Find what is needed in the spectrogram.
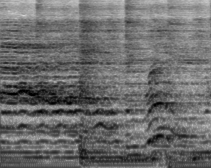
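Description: Live country-rock band playing: electric guitar, electric bass, keyboard, drum kit and congas. A melodic lead line with bent notes rides over a steady bass that changes note about once a second.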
